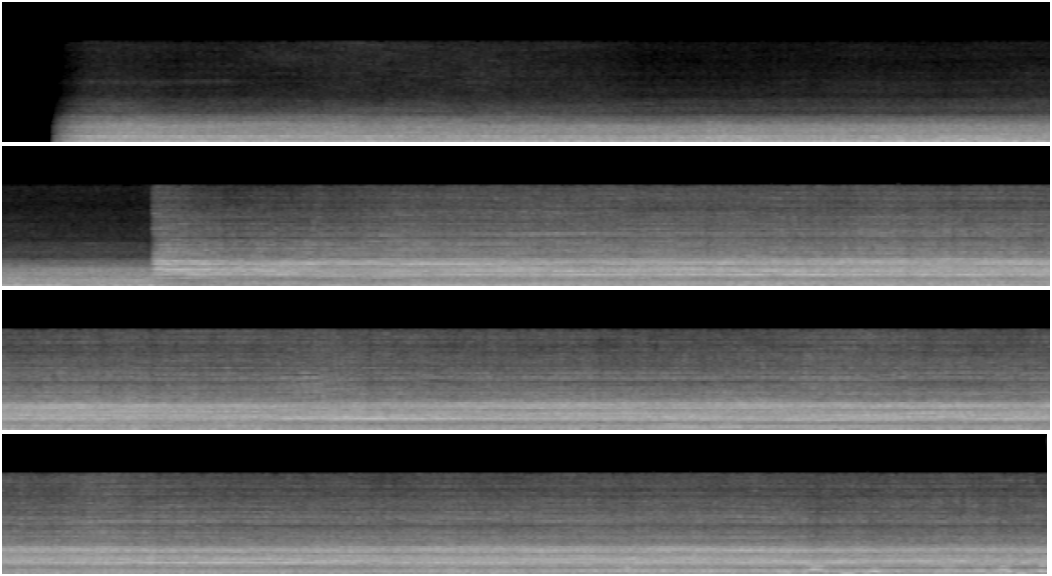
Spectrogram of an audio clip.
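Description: Electric stone-cutting bridge saw with a water-cooled circular blade running steadily; about nine seconds in, the blade bites into the stone strip and a loud, high-pitched grinding hiss sets in and holds steady as the cut goes on.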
